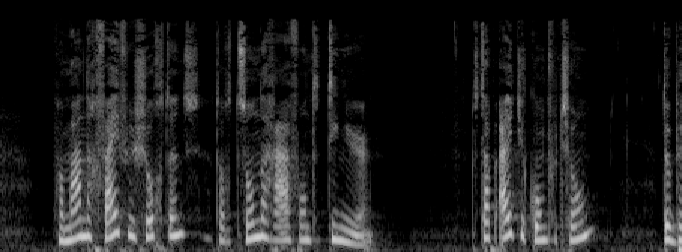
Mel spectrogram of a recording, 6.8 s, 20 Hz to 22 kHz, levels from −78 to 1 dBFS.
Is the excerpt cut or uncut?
uncut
